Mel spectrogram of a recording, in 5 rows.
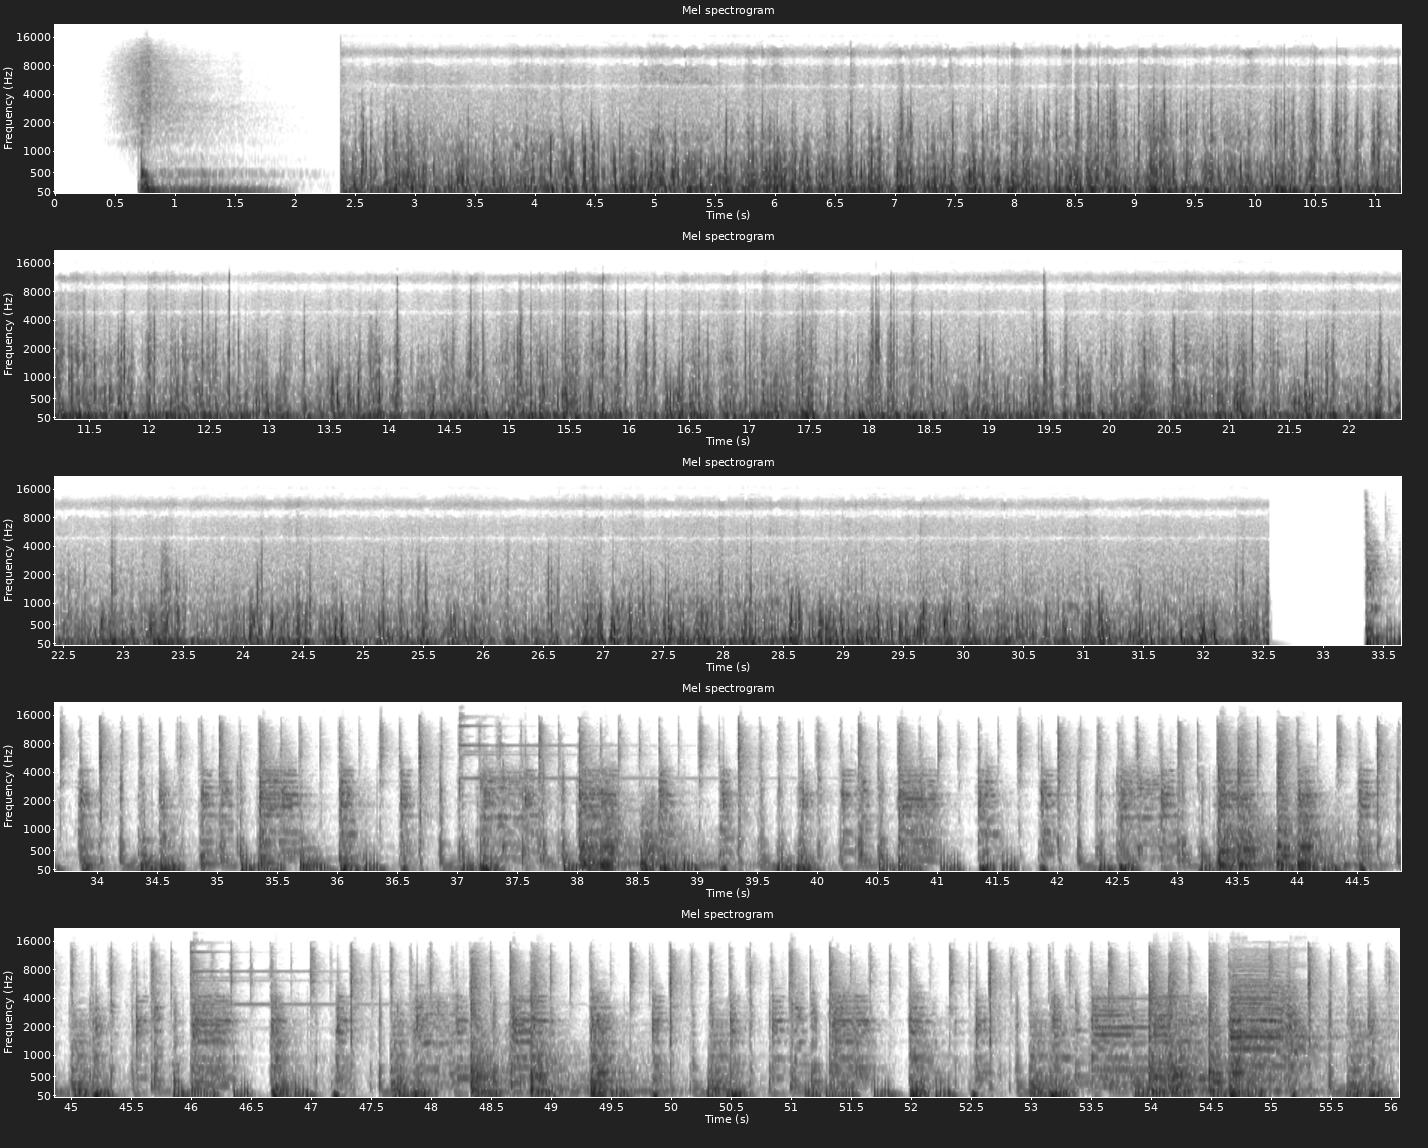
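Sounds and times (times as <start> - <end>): wind buffeting microphone: 2.4 - 32.6.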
